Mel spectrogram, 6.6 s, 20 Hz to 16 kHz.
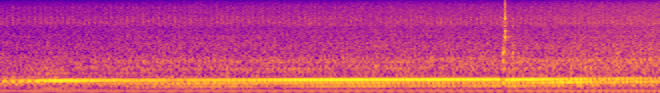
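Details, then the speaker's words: Restored 1949 GE Vortalex 12-inch desk fan starting on low and stepping up to speed three: smooth steady motor whir rising slightly with speed, no buzz or rattle; earlier coil buzz and blade wobble fixed, vibration much reduced. "Now, let's hear it run. I'm going to start it up on low speed, and then we'll work our way up to speed number three."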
